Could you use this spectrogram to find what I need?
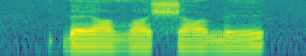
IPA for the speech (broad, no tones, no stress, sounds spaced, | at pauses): ɗ ɛ ðˤ ɪ ʃ ɑ ɳ ɪ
